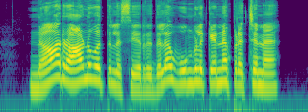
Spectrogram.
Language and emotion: Tamil, angry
